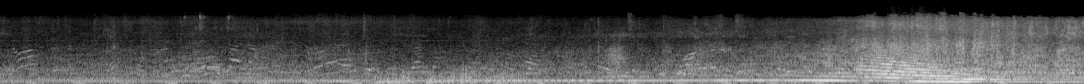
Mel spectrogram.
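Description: Propeller engine of an aerobatic plane droning with a steady note that grows louder as it approaches. It passes close about nine seconds in, the loudest point, and its pitch drops steeply as it goes by. Crowd voices can be heard faintly underneath.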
